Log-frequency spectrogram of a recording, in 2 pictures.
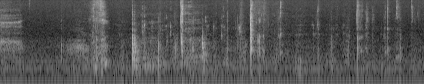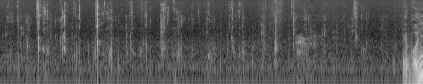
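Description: A man chews and slurps food close to a microphone.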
